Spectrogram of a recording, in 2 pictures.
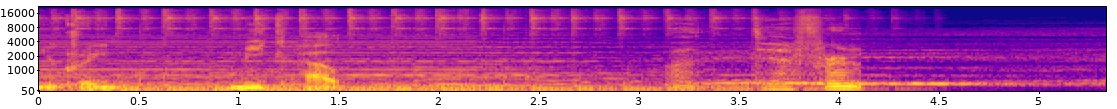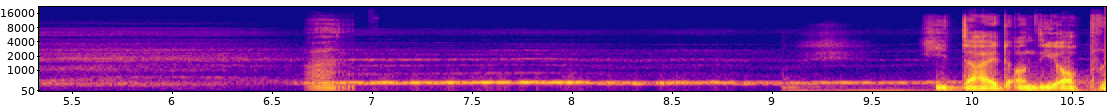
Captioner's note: Background voice yelling “Gene”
